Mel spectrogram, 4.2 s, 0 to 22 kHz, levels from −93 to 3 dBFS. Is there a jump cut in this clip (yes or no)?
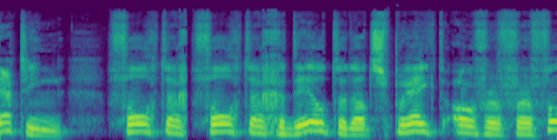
yes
